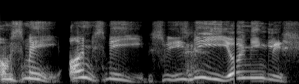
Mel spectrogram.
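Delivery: put-on very high, drawn-out, slow English accent. Retelling how an actor talks in Hook: Bob Hoskins as Smee, English accent. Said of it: "you hear his natural accent in Hook".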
